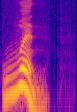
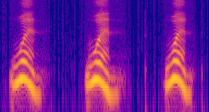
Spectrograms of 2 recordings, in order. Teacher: Falling tone, like a knife chopping down.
